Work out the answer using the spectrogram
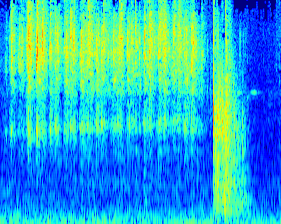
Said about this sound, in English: He then rolls the dice. Roll them.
